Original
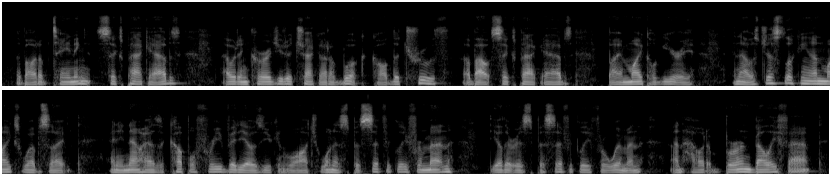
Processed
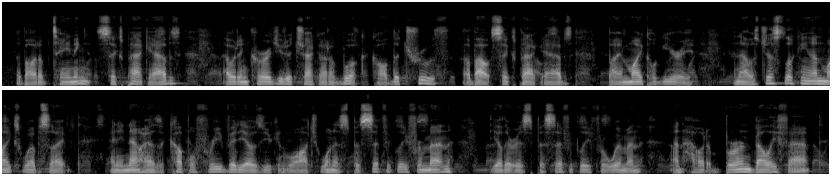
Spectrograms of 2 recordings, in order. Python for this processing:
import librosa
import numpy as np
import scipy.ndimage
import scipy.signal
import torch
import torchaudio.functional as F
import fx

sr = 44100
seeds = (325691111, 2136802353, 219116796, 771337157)

y = fx.low_shelf(x, sr, hz=230.0, db=-6.0)
y = fx.notch(y, sr, hz=7500.0, q=11.0)
y = y + 10.0 ** (-23.0 / 20.0) * np.pad(y, (int(558 * sr / 1000.0), 0))[:len(y)]
y = F.gain(torch.from_numpy(y), 4.5).numpy()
